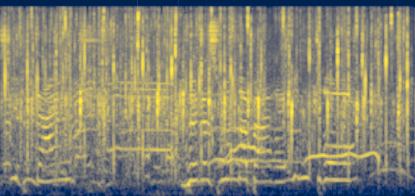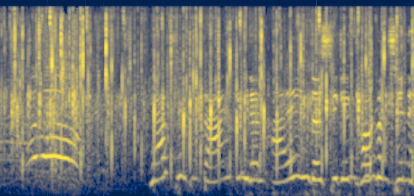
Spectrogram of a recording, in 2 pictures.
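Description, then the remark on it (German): An audience applauds waltz dancers at an event, dense clapping sustained throughout, with cheering and voices calling out over it, all fairly loud and continuous. “Nochmal einen Applaus unseren wunderbaren Walzer-Tänzerinnen und Tänzern,”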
